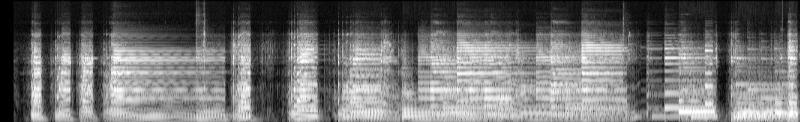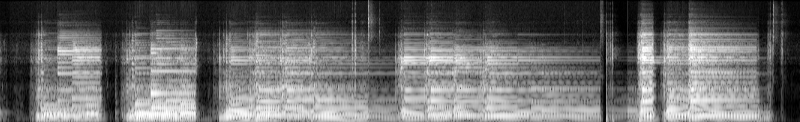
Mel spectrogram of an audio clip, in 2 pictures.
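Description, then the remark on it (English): A solo electric guitar played through a clean boost pedal into an amp with its EQ set flat, with bright, full chords and picked phrases in bursts separated by short pauses. It sounds loud, with a light edge and no voices. “start with the Batmobile with a clean boost, and I'll just start adding pedals as we go across.”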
